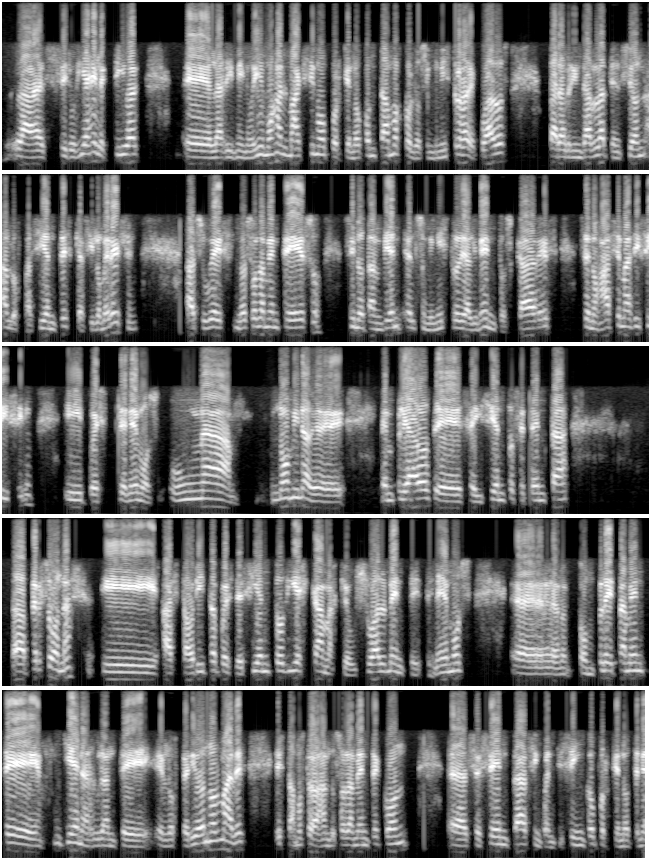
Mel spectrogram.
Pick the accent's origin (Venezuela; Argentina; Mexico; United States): Venezuela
